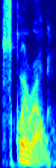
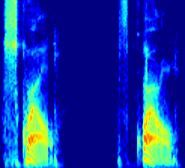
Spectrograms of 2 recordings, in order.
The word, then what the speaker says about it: squirrel: Il y a deux syllabes ici. En anglais British, en anglais britannique, c'est squirrel. OK, on a squel, ça c'est l'anglais britannique, mais en anglais américain, ça sera squir squirrel.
